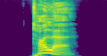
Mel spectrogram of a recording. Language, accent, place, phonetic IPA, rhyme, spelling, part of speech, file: German, Germany, Berlin, [ˈtɔlə], -ɔlə, tolle, adjective / verb, De-tolle.ogg
- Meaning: inflection of toll: 1. strong/mixed nominative/accusative feminine singular 2. strong nominative/accusative plural 3. weak nominative all-gender singular 4. weak accusative feminine/neuter singular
